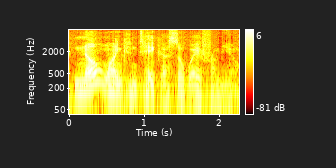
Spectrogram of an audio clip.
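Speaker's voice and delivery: ordinary delivery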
